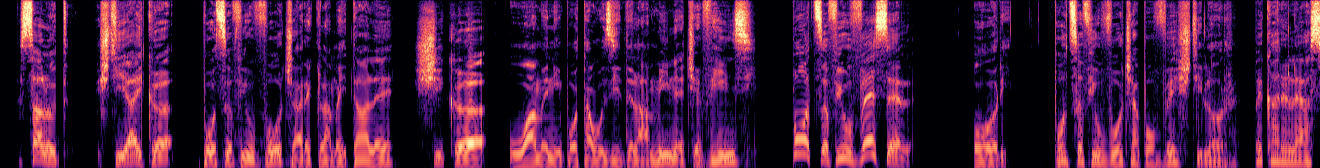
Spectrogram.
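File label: Romanian male; lektoring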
